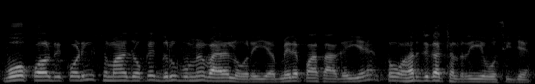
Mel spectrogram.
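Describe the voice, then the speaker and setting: A man's voice: a little high, a little fast, a little hiss or hum. A man with a Rajasthani accent arguing on a phone call, explaining insistently and repeating his phrases. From Rajasthan, India. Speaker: community activist on a phone call. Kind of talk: argumentative phone conversation. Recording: muffled lo-fi phone call recording.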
